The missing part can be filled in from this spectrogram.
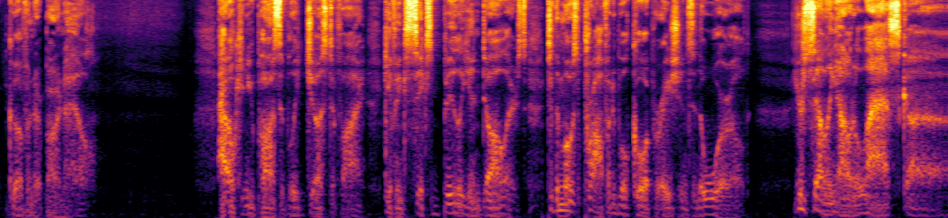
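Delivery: clumsy, bad, rough and creaky put-on superhero voice. Asking a debate question while playing the other debater: bad Batman impersonation. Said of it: "That's more like a bad Batman impersonation".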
